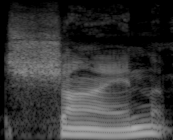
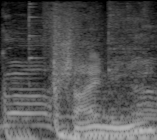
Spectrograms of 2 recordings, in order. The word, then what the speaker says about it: SHINee: By the way, SHINee, you pronounce the E's at the end. Oh, SHINee?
